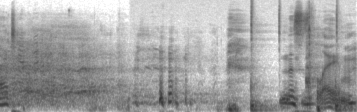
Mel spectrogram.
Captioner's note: laughter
